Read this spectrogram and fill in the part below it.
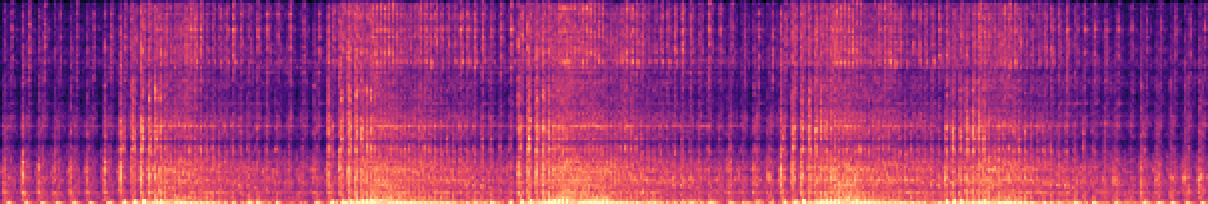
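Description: A motorcycle engine revs up in short bursts and settles back.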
